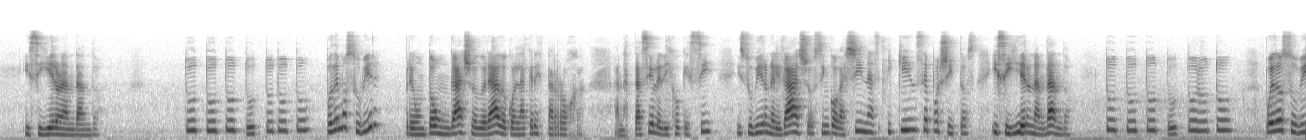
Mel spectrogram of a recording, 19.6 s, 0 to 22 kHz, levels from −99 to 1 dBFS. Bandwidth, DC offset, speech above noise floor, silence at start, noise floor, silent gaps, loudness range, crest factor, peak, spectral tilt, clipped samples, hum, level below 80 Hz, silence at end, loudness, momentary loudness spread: 9 kHz; under 0.1%; 32 dB; 0.4 s; -62 dBFS; none; 6 LU; 22 dB; -10 dBFS; -5.5 dB/octave; under 0.1%; none; -60 dBFS; 0 s; -31 LUFS; 16 LU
